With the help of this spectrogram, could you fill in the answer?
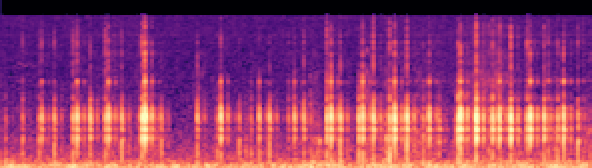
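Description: Fingernails tap rapidly on a small, hollow, black printed cardboard cable box held in the hands close to the mic. The result is a steady stream of quick, dry, hollow clicks with a boxy mid-range resonance. A soft low rumble runs underneath, and a few taps land noticeably harder than the rest.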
